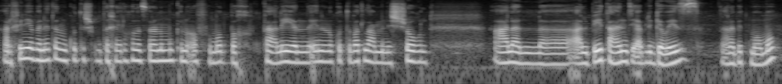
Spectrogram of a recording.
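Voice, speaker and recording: A young Egyptian woman with an Egyptian Arabic accent, her voice rough from a bad cold, chatting to her viewers through a casual cooking tutorial. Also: on the low side, level tone, very fast, warm tone. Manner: chatty, addresses viewers as girls. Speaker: cooking channel host.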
